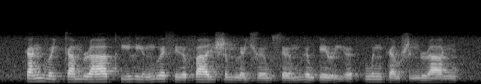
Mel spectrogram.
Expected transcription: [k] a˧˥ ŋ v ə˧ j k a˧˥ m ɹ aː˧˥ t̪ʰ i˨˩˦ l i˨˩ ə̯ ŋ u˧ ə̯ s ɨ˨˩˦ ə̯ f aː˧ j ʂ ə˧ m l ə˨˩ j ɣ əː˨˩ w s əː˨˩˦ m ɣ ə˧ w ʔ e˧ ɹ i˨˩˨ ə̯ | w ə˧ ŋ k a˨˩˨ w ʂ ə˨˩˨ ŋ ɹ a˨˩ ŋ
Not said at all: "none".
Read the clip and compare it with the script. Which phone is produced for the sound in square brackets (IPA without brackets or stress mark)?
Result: k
